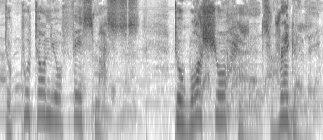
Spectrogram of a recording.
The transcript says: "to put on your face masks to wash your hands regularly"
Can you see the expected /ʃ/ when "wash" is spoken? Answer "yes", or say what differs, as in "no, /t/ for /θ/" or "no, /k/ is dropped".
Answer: yes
